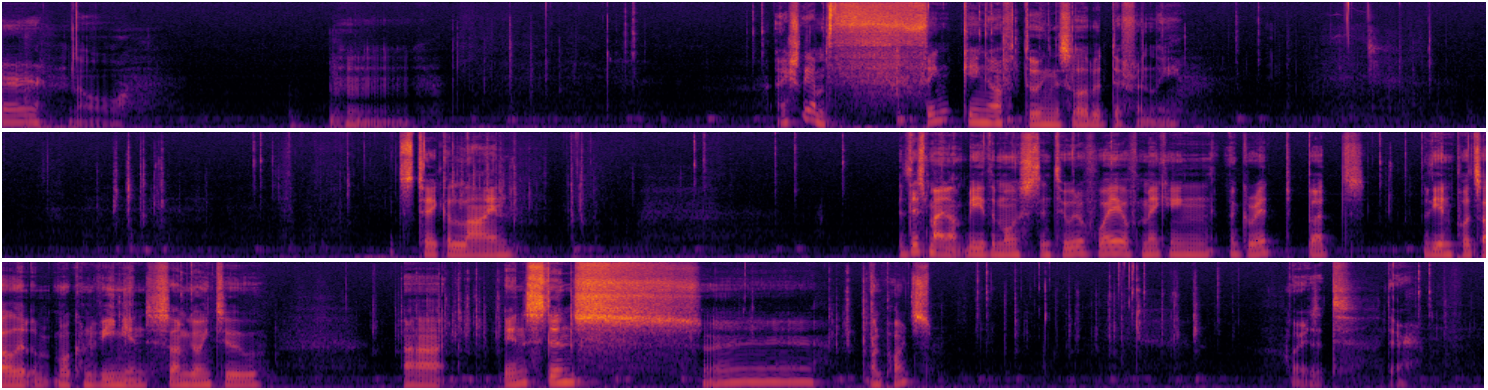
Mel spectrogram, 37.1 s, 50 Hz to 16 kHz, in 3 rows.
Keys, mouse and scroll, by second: 5.2 right click, 6.3 click, 6.5-6.9 scroll down 1, 6.9-8.3 middle drag, 7.5-8.4 typing, 8.2 click, 9.4 middle click, 9.7 middle click, 10.1-11.2 scroll up 1, 10.5-12.2 middle drag, 11.2-11.5 scroll up 1, 13.6 shift+a, 14.5-16.2 shift+drag, 16.2-17.6 typing, 18.1 click, 18.6-21.0 scroll up 2, 19.0-20.2 middle drag, 19.4 click, 20.4-22.2 middle drag, 21.0-22.8 scroll up 1, 21.6-23.9 drag, 24.1-25.4 ctrl+drag, 24.3-26.3 ctrl+middle drag, 24.5-25.4 scroll up 1, 25.4-25.8 scroll up 1, 25.8 shift+a, 26.3-28.2 drag, 28.3-29.3 typing, 29.6 Return, 31.7 Return, 31.9-32.6 scroll down 1, 32.9-35.4 drag, 34.7-35.6 scroll up 2, 35.0 middle click, 35.6-37.0 alt+shift+middle drag.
